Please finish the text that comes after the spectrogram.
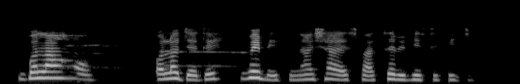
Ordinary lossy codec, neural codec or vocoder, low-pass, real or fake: Opus, 24 kbps; none; 5.4 kHz; real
